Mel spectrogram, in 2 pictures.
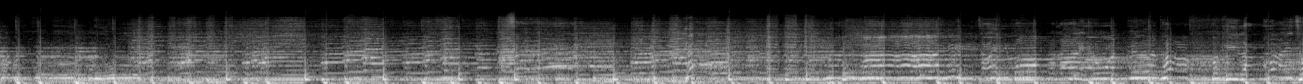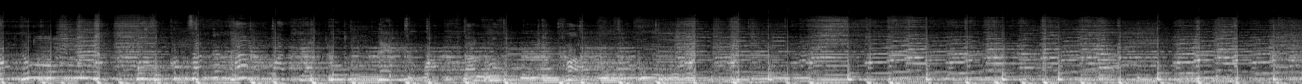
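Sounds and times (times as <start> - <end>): live band dance music: 0.0 - 26.0.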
